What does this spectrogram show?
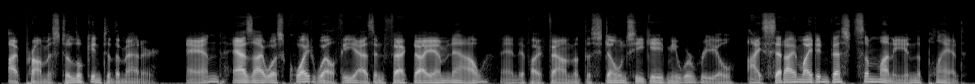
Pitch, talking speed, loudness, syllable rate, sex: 85 Hz, 250 wpm, -24 LUFS, 5.7 syllables/s, male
